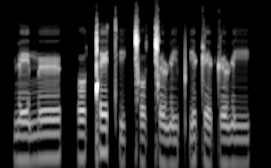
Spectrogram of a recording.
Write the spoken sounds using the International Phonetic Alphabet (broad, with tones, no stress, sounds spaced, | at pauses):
ɳ e˧ m ø˦ | o˧ ǃ e˦ tʼ i˨ ǀ o˨ ǀ ø˨ ɳ i˨ pʼ i˦ ʈ e˨ ʈ ø˧ ɳ i˧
